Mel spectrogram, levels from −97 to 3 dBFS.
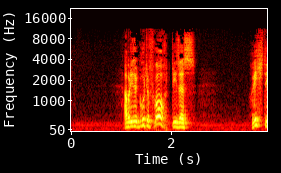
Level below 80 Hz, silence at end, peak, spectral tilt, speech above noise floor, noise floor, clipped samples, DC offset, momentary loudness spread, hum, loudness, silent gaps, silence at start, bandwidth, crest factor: -58 dBFS; 0 s; -2 dBFS; -5 dB/octave; 41 dB; -58 dBFS; under 0.1%; under 0.1%; 9 LU; none; -18 LUFS; none; 1.05 s; 11.5 kHz; 18 dB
